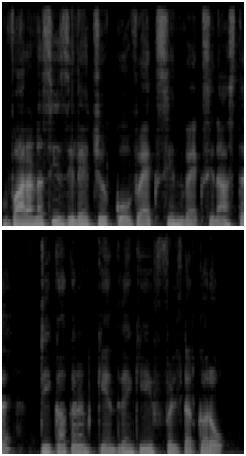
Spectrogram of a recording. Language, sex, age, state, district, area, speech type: Dogri, male, 45-60, Jammu and Kashmir, Jammu, urban, read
